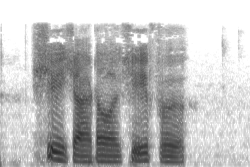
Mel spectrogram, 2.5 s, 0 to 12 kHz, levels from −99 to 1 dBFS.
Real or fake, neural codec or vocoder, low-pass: real; none; 7.2 kHz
